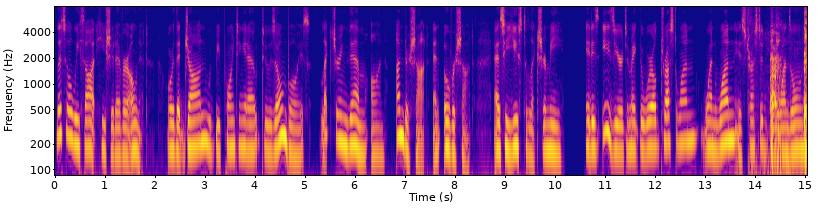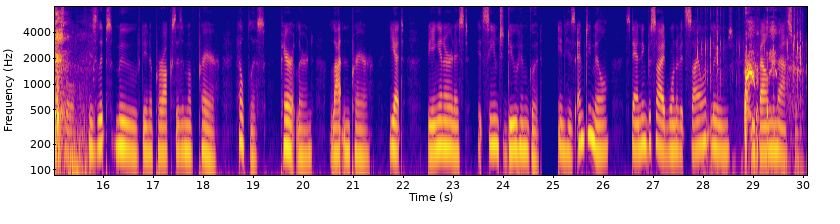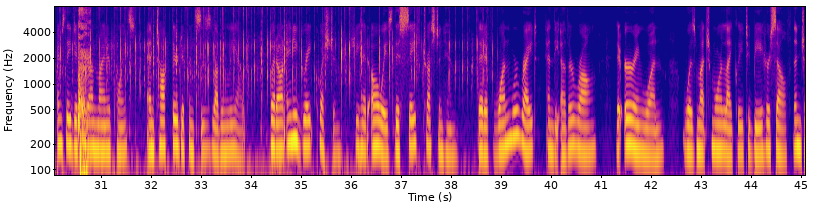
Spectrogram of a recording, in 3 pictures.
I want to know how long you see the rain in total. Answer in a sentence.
The rain can't be heard in this clip.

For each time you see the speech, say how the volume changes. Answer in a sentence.
The speech can be heard from 0.0 to 45.0 s, at a steady volume.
